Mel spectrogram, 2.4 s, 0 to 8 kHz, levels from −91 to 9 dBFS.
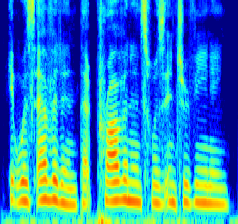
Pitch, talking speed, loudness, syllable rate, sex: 195 Hz, 175 wpm, -17 LUFS, 7.0 syllables/s, female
